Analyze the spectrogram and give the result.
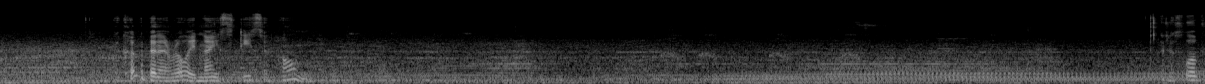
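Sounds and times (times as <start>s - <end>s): low hum: 0.0s - 12.0s
faint bird calls: 6.4s - 11.0s.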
